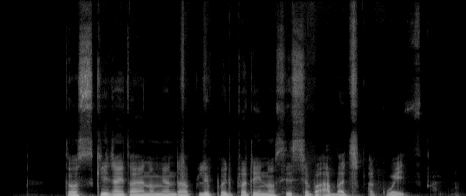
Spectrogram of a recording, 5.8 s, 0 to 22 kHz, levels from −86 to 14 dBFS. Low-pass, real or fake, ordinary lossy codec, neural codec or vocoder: none; real; none; none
